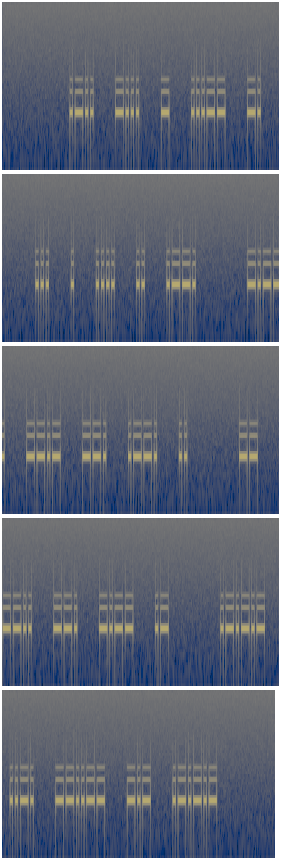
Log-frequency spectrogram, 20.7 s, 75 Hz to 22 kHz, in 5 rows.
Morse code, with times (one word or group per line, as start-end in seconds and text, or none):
1.0-3.9 LBT3N
4.7-7.0 SEHIP
7.8-11.1 YQGPI
11.9-15.0 MZGYA
15.7-19.8 .F,K.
